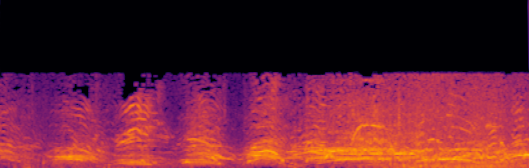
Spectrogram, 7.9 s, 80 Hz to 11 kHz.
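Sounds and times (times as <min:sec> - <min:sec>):
crowd shrieking and cheering: 0:00.0 - 0:07.9
water splashing as people rush into the icy ocean: 0:04.9 - 0:07.9.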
